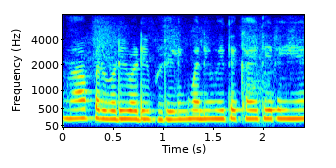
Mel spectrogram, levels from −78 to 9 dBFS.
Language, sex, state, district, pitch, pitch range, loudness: Hindi, female, Chhattisgarh, Bilaspur, 230 Hz, 225-235 Hz, -14 LUFS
